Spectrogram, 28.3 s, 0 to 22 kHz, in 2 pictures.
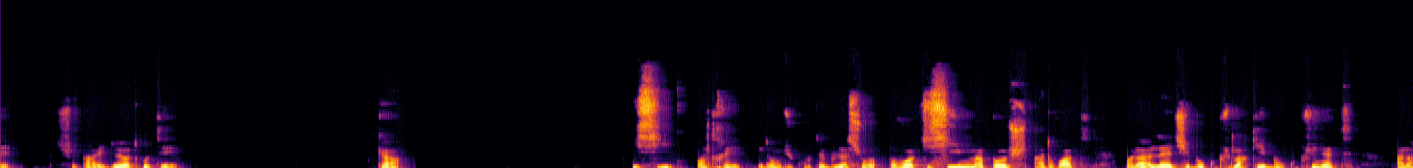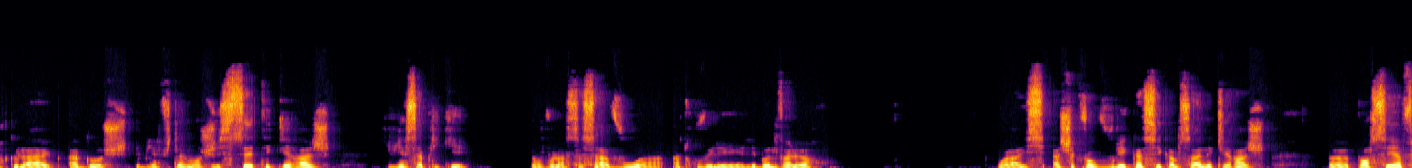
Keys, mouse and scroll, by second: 0.9 middle click, 0.9-1.4 scroll, 1.9 shift+middle click, 2.2 scroll, 3.6 k, 4.4 shift+middle click, 5.0 click, 6.1 click, 6.7 Return, 7.0 middle click, 7.0 middle click, 7.0 middle click, 7.1 middle click, 7.1 middle click, 7.6 Tab, 8.8 middle click, 9.7 middle click, 10.0 scroll, 12.3 middle click, 13.2-21.1 middle drag, 21.8 middle click, 23.0 Tab, 24.4 Tab, 26.4 middle click, 27.1 Tab.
